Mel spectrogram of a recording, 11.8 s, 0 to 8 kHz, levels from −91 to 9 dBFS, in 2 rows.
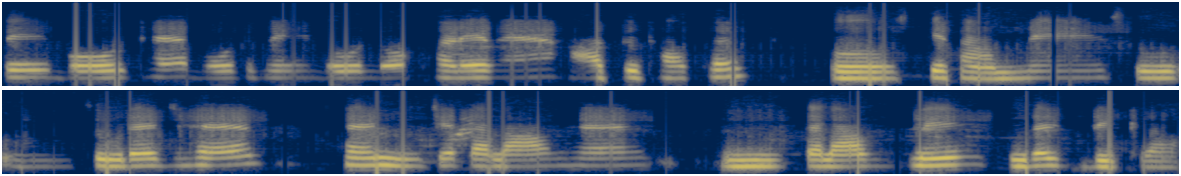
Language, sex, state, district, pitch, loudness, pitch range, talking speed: Hindi, female, Bihar, Jamui, 205 Hz, -17 LUFS, 190-220 Hz, 150 wpm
